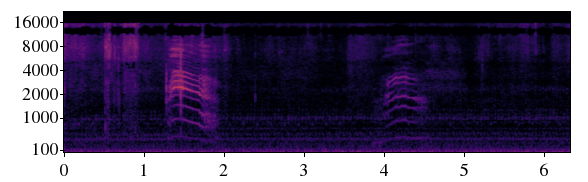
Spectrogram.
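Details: Calico cat named Heart meowing twice, each a harmonic, arching meow, the first about 1.4 s in and the second near 4 s, over a steady low rumble of background noise.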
